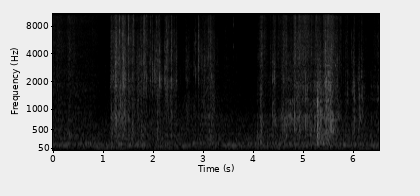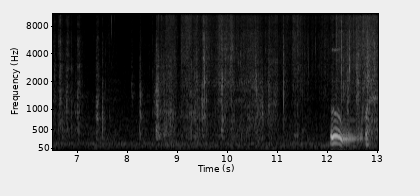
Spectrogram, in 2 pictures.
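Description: Plastic packing material and bubble wrap crinkling and rustling in irregular bursts as they are handled and pulled out of a cardboard box.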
